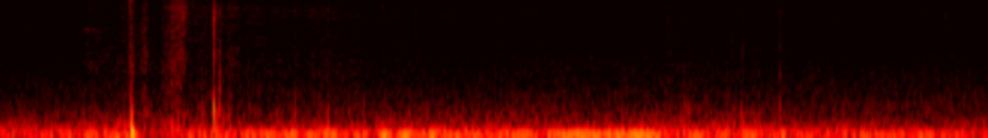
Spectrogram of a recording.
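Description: A steady low rumble, with one sharp click about a second in and a few lighter clicks just after it.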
